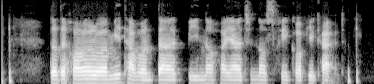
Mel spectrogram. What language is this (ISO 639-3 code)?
fas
